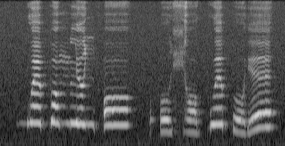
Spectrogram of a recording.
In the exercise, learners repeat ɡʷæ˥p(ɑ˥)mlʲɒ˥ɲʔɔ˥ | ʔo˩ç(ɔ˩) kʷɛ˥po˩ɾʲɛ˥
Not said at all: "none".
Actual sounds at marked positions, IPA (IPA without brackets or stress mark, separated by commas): ɒ˥, ɔ˩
